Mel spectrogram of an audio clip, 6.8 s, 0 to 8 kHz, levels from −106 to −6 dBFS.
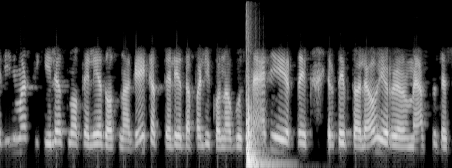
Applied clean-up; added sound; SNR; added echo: classical method Wiener filter.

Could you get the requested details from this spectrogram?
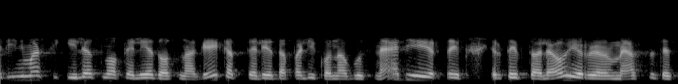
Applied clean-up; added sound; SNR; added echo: none; none; none; none.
